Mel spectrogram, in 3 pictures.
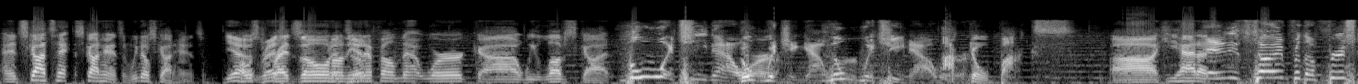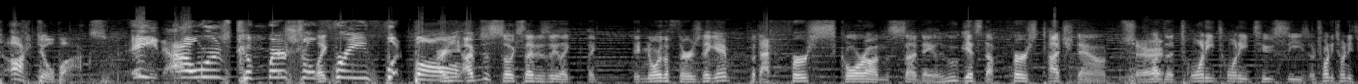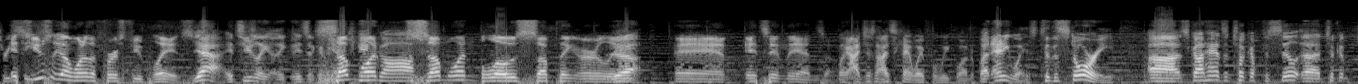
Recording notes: The guys are live on location at Red Deer Golf Club.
